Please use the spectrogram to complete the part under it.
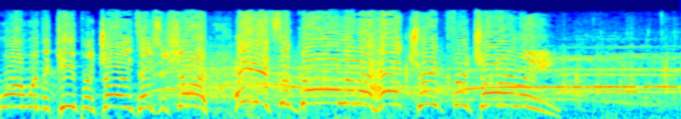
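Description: Young women shout and cheer excitedly outdoors.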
